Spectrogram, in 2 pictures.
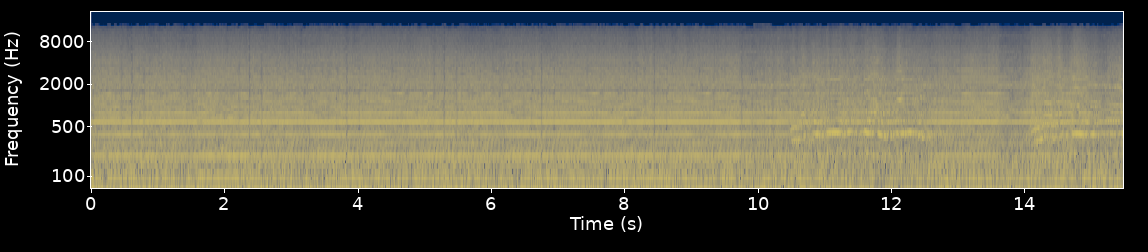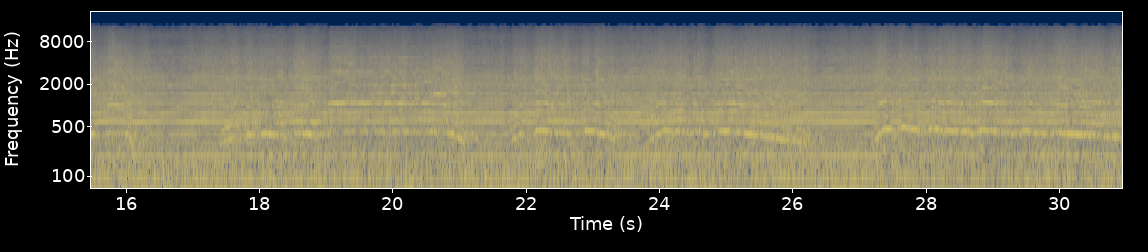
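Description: Noise music: a dense, steady wall of distorted noise over layered droning tones. About ten seconds in, wavering, swooping tones start rising and falling over it.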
